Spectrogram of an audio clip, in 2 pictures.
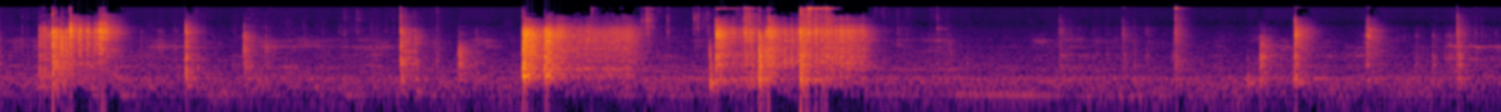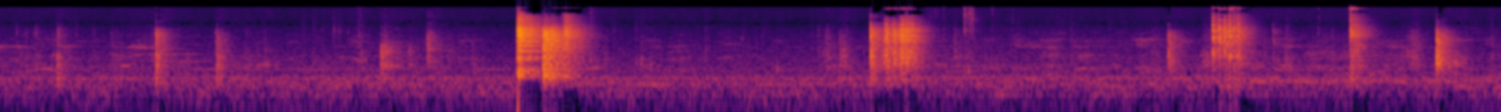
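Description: Budgerigar picking up and dropping small coins on a wooden desk: sharp clinks and taps again and again, and several times a coin rattles and spins down on the tabletop for a second or so before settling.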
